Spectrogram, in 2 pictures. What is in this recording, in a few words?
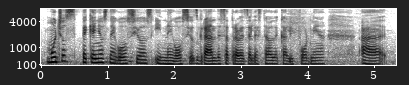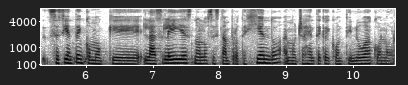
SPANISH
